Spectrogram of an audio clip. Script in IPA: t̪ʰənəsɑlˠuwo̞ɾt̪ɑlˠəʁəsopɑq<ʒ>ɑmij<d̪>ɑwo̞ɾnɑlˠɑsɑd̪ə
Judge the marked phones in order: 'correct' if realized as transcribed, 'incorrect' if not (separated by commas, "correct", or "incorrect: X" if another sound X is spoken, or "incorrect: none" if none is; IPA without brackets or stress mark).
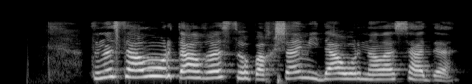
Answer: incorrect: ʃ, correct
